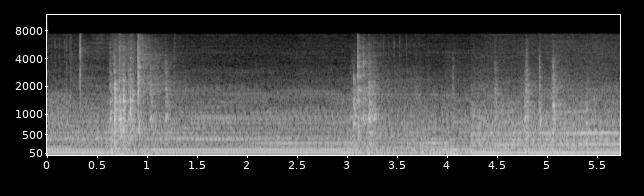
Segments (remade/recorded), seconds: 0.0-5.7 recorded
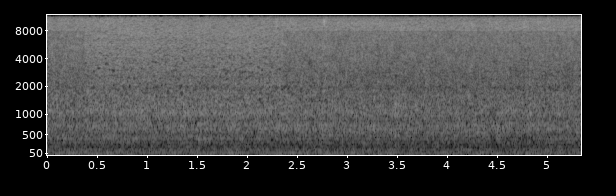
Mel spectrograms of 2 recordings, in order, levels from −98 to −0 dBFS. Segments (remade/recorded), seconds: 0.0-3.5 recorded; 3.5-4.3 remade; 4.3-5.3 recorded

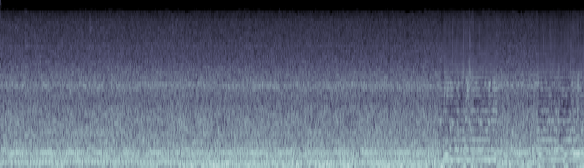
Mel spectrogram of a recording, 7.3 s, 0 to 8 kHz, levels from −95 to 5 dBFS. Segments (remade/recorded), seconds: 0.0-5.5 recorded; 5.5-6.2 remade; 6.2-6.7 recorded; 6.7-7.3 remade

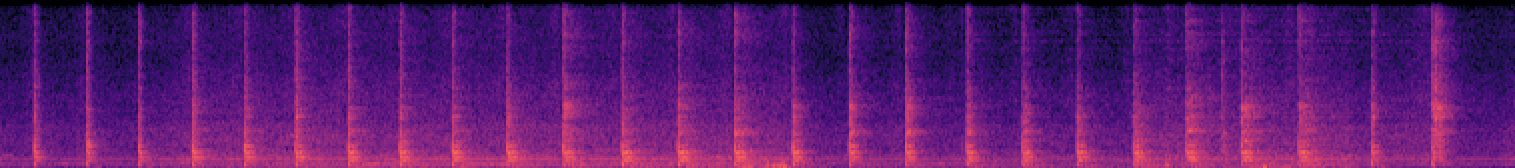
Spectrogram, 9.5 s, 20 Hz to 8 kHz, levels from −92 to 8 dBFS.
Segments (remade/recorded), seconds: 0.0-6.0 recorded; 6.0-9.1 remade; 9.1-9.5 recorded

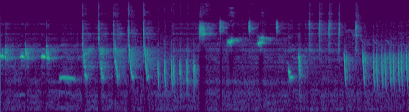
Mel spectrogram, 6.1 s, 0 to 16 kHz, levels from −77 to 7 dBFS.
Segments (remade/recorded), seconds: 0.0-1.9 remade; 1.9-2.6 recorded; 2.6-5.1 remade; 5.1-6.1 recorded

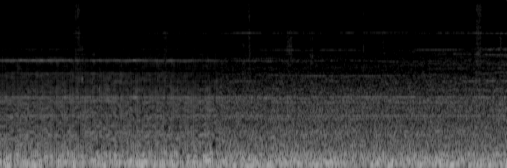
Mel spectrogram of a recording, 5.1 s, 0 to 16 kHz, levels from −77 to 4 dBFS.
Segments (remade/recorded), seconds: 0.0-2.2 remade; 2.2-5.1 recorded

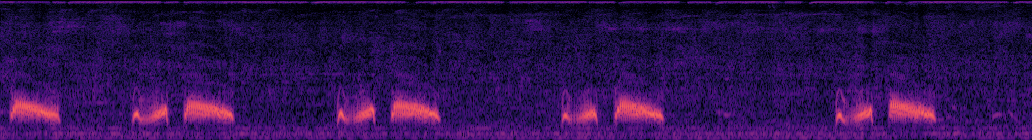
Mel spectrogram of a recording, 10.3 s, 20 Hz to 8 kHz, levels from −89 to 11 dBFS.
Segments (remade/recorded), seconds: 0.0-7.7 remade; 7.7-8.9 recorded; 8.9-10.3 remade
